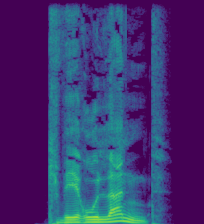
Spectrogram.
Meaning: 1. querulant 2. grouser, griper (someone who constantly complains, especially about perceived wrongs)
- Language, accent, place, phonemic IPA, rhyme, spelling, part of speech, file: German, Germany, Berlin, /kveʁuˈlant/, -ant, Querulant, noun, De-Querulant.ogg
